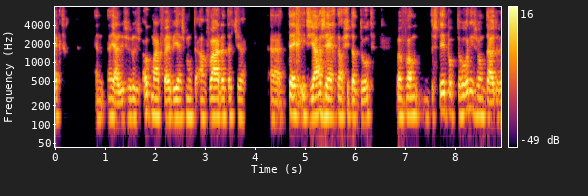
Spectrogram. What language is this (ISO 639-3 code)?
nld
